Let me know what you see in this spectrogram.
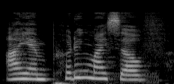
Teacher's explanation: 做连读，中间有小小的 y 的音来连贯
